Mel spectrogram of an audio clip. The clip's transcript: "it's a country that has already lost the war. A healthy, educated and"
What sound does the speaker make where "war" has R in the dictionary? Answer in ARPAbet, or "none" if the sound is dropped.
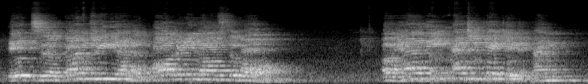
L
